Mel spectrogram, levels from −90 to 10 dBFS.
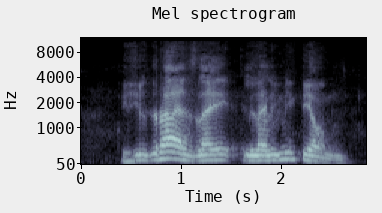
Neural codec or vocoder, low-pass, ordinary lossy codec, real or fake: codec, 24 kHz, 1.5 kbps, HILCodec; 10.8 kHz; MP3, 64 kbps; fake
